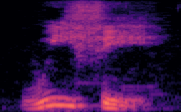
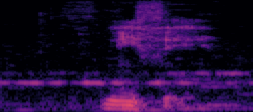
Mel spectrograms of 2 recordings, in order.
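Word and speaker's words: Wifi: His name at the moment is Weefy. And it's spelt like you would spell out Wi-Fi. Weefy.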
